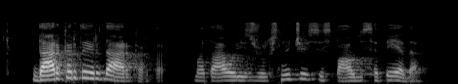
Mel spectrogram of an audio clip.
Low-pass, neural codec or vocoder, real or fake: 7.2 kHz; vocoder, 44.1 kHz, 128 mel bands, Pupu-Vocoder; fake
